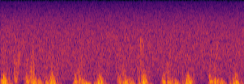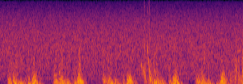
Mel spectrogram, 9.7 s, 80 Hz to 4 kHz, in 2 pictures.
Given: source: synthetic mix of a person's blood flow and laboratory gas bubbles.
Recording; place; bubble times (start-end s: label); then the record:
Doppler ultrasound of blood flow; precordium
0.24-0.42 s: bubbles
2.74-2.90 s: bubbles
7.67-7.99 s: bubbles
From the record:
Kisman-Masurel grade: 121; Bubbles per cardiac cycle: 1 to 2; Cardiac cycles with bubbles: 10 to 50%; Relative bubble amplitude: barely perceptible (0.100 to 0.250); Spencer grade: 2 (many but less than half of the cardiac periods contain bubble signals, singularly or in groups); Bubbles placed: anywhere in the cardiac cycle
